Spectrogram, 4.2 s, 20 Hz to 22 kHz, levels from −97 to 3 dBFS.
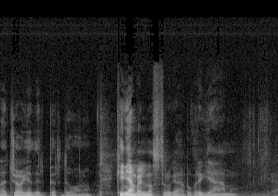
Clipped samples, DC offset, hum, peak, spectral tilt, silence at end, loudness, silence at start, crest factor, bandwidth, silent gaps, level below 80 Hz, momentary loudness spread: under 0.1%; under 0.1%; none; -8 dBFS; -5.5 dB/octave; 0 s; -29 LUFS; 0 s; 24 dB; 19.5 kHz; none; -54 dBFS; 23 LU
